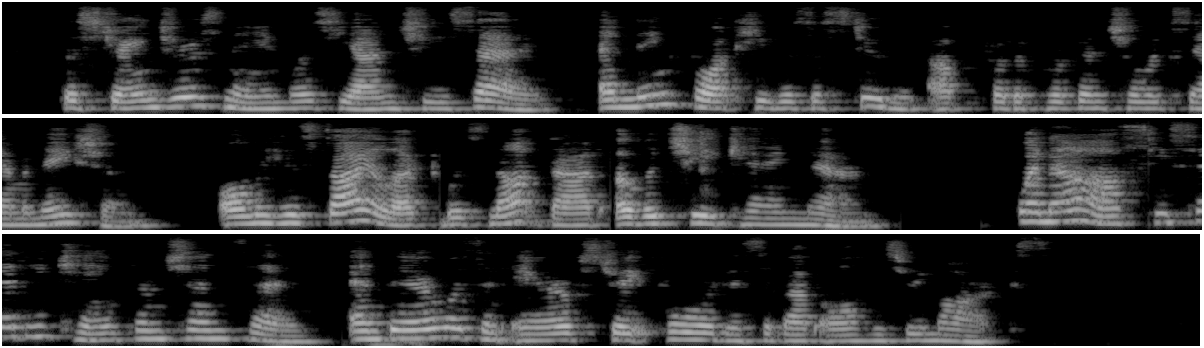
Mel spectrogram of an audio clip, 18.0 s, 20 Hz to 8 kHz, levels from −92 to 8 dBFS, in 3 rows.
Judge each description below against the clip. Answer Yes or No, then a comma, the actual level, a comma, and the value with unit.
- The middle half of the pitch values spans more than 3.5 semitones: Yes, average, 4.3 semitones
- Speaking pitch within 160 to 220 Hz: Yes, medium, 185 Hz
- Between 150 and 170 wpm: Yes, average, 165 wpm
